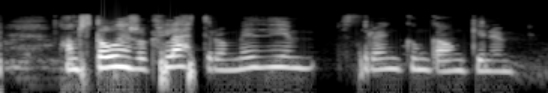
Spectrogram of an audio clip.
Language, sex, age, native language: Icelandic, female, 14, Icelandic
